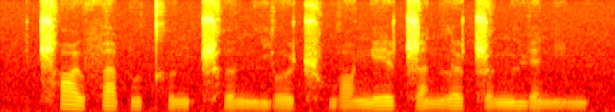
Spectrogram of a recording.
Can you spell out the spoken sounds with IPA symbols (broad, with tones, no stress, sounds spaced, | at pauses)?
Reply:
ʈ͡ʂʰ ɑ˥˧ ʊ̯ f ä˥˧ p u˥˩ kʰ ʊ˧˥ ŋ ʈ͡ʂʰ ɤ˨˩ ŋ l j o˧˥ ʊ̯ ʈ͡ʂʰ w ɑ˧˥ ŋ e˥ ɪ̯ ʈ͡ʂ a˧˥ n l ɤ˥˩ ʈ͡ʂ ɤ˥ ŋ l ɥ ɛ˨˩ n i˥˩ ŋ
